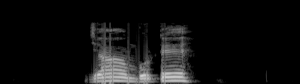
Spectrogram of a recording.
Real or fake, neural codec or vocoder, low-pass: real; none; 7.2 kHz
